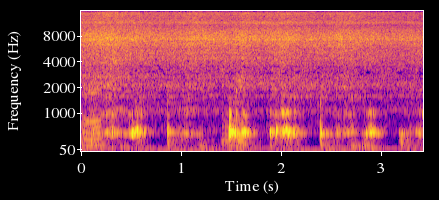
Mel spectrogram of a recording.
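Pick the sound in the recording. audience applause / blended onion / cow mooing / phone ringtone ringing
blended onion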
